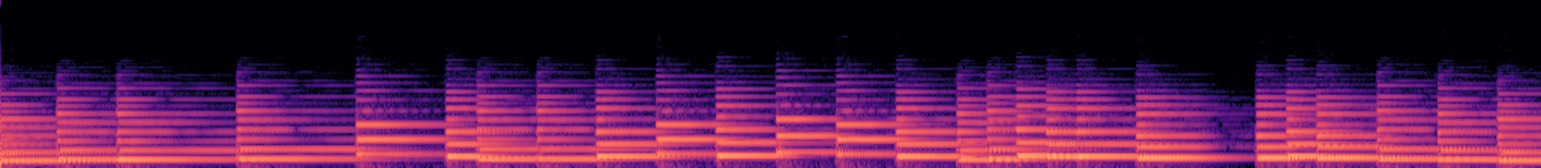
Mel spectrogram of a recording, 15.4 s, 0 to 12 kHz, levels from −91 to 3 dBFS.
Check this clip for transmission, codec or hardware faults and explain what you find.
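One fault runs through the whole clip: a wrong sample rate. The audio plays at half speed and drops a full octave, 12 semitones. That fits 48 kHz material played back at 24 kHz without conversion. Everything sounds low, slow and dragged.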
